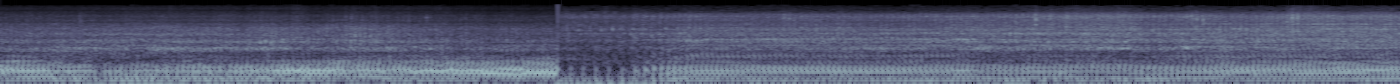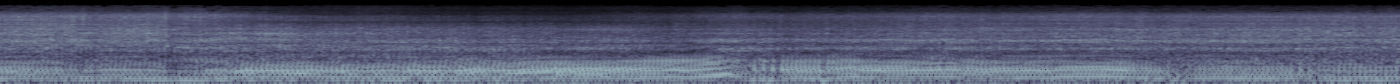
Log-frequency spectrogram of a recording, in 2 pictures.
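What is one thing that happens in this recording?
A motorcycle engine revs and drones close by, rising and falling in pitch.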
